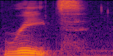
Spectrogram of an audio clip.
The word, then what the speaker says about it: REITs: estate investment trusts or rei TS for short pronounced reads REITs are companies that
